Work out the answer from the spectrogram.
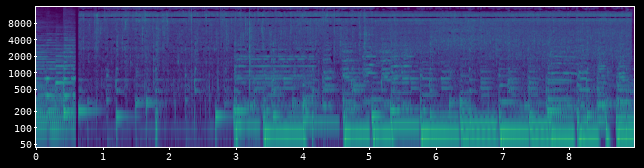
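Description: Razor clams sizzling in a hot grill pan, with fine crackling. Background music runs under it, and a stepping bass line comes in about three seconds in.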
